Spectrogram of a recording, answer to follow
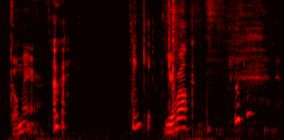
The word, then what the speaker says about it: Gomer: No, because that would be how you said it in Hebrew, because the accent's on the second syllable. We say Gomer. She would have said Gomer.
